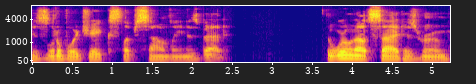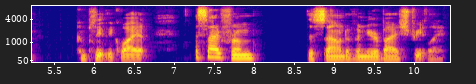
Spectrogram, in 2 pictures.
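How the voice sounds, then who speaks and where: Man, dramatic storybook narrator, creaky voice, slightly muffled recording, music behind. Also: on the low side, fairly bright tone. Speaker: author reading his own zine.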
